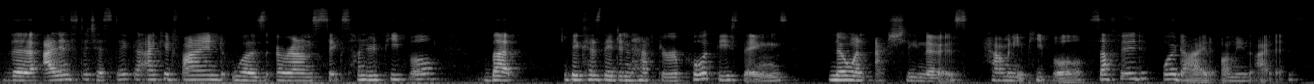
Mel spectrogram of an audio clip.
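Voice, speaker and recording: A woman's voice: medium pitch, a little slow, gravelly. A woman narrating her travel vlog in a casual, chatty way, with small laughs and fillers. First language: not Croatian. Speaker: travel vlogger.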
